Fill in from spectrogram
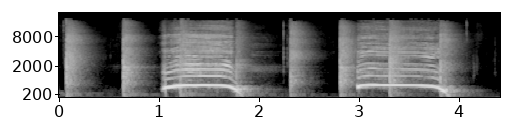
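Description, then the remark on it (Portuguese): Hands clap in a repeating pattern: two sharp claps, then a clap with a held, bright tone for under a second, with the whole sequence played twice. No one speaks. “E ele não só começou a bater uma palma da mão na outra, como as restantes pessoas que nunca tinham ouvido aquele gesto para celebrar, um, ou seja, nunca tinha aquele gesto, aquele movimento nunca tinha sido associado a uma celebração”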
